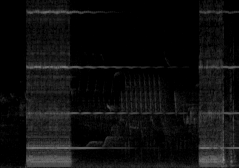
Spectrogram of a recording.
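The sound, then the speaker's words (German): A telephone rings in two bursts of bright, harmonic bell tone separated by a long quiet pause, with the second ring starting near the end. No one speaks. “Telefon für dich.”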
